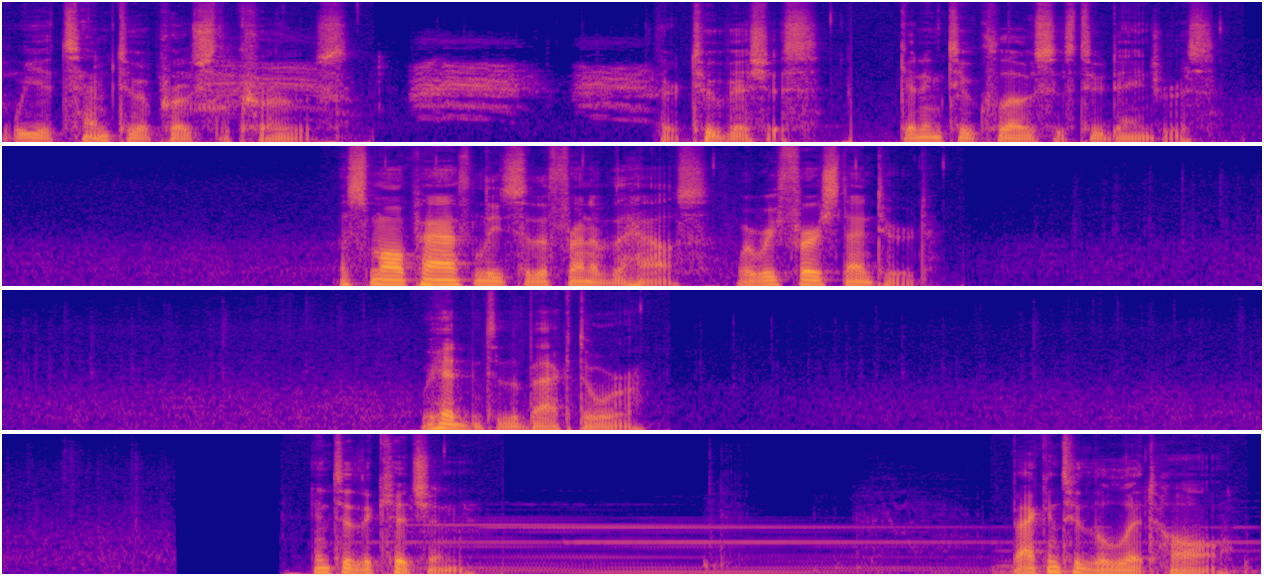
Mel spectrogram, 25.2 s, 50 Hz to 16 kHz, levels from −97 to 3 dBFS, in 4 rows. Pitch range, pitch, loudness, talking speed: 85-110 Hz, 95 Hz, -28 LUFS, 100 wpm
